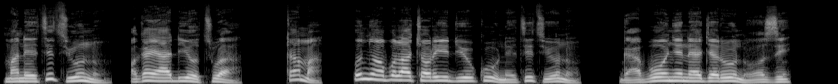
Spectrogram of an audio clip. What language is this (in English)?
Igbo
